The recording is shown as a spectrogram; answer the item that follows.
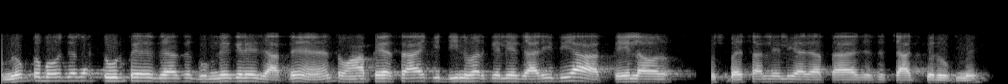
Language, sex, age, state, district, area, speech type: Hindi, male, 45-60, Bihar, Vaishali, rural, conversation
